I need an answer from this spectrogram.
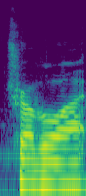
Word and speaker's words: travois: So yeah, apparently that's Travois is the correct pronunciation, but that's the French pronunciation, right? We don't know what's the proper English one. Is it still Travois? Because like English borrows some language, some words from French, but it's not always the same pronunciation.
